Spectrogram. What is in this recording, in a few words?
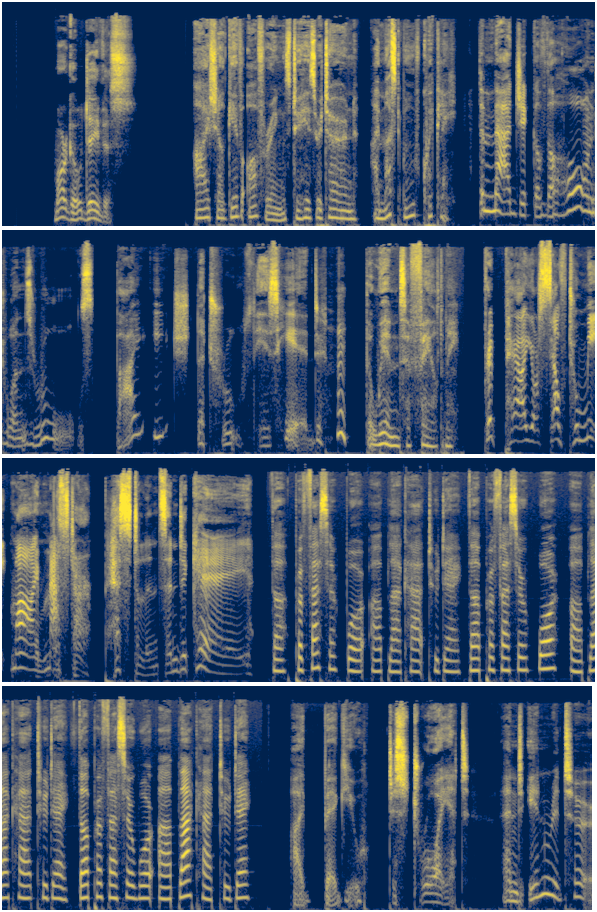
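animation voice; Women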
